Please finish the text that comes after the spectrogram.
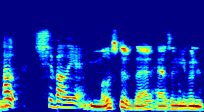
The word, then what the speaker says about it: Chevalier: mean yeah some of the some of the chevrolet distinct george or every say his name oh chevalier most of that hasn't even really chevalier okay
